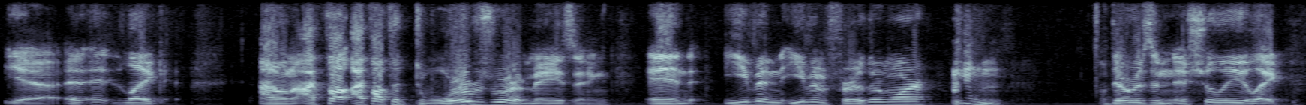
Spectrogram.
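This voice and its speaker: A man's voice: medium pitch, lively intonation, unhurried, fairly bright tone. A man co-hosting a podcast in casual chat, rambling and hesitant with frequent restarts. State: coughing, throat irritated. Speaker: podcast co-host.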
